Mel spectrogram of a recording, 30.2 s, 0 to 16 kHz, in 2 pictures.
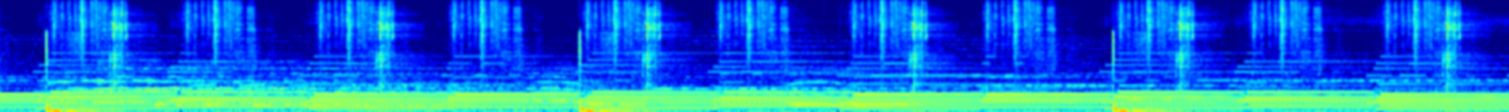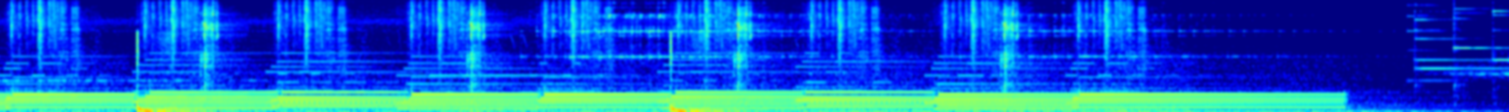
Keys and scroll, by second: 1.1 space.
